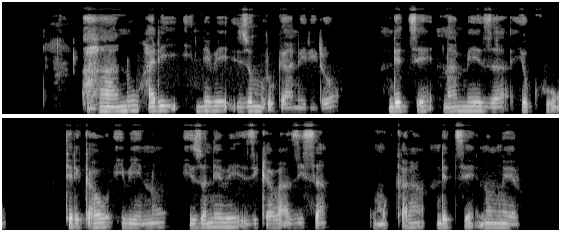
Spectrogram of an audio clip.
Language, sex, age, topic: Kinyarwanda, male, 25-35, finance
